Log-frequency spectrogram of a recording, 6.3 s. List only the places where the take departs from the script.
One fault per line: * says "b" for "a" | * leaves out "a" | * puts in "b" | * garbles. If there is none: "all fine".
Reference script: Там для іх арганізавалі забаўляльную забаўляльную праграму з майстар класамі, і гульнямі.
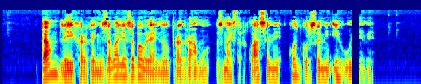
* leaves out "забаўляльную"
* puts in "конкурсамі"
